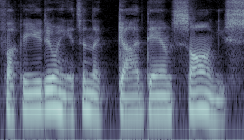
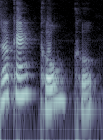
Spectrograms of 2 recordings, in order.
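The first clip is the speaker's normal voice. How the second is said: pitched up high, easygoing okay; Dave's casual reply; 10 semitones higher than usual. Retold or imitated. Dave brushing it off, in a lightly raised high voice. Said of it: "Dave kinda says".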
